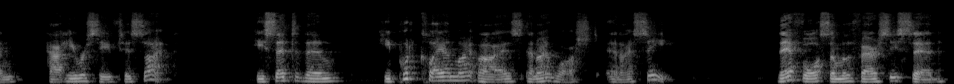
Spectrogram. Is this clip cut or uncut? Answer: uncut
